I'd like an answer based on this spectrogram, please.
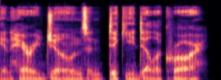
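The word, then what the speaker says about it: Delacroix: Harry Jones and Dicky delacro the V illers pronounced this name delacroy eventually made a great pile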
